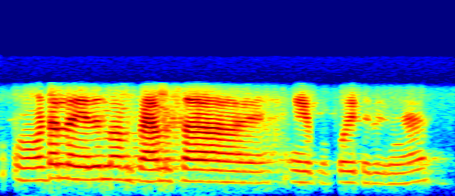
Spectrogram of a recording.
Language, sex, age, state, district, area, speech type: Tamil, female, 45-60, Tamil Nadu, Cuddalore, rural, conversation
